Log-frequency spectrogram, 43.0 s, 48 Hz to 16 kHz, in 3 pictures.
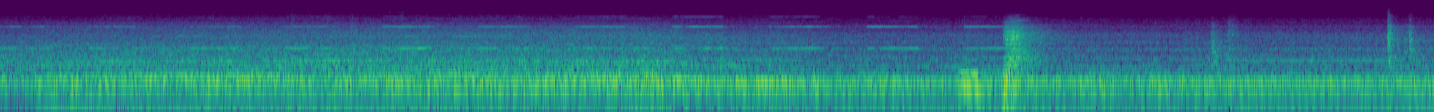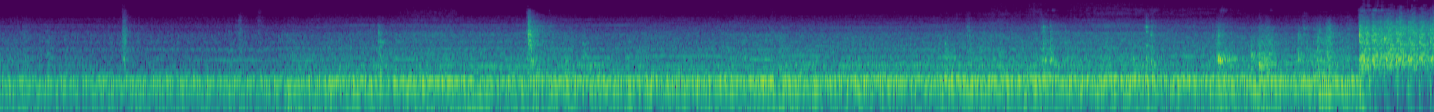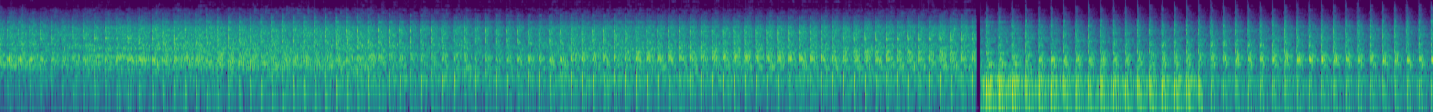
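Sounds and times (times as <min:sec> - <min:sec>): diesel engine running: 0:00.0 - 0:43.0
hydraulic breaker pounding stone: 0:23.7 - 0:43.0.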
